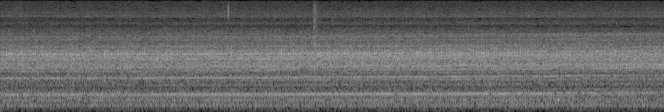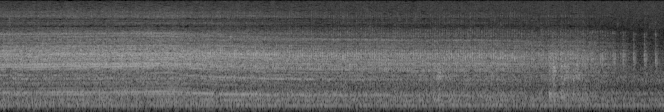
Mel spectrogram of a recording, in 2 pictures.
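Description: A phone speaker plays game sounds with a steady humming drone.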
